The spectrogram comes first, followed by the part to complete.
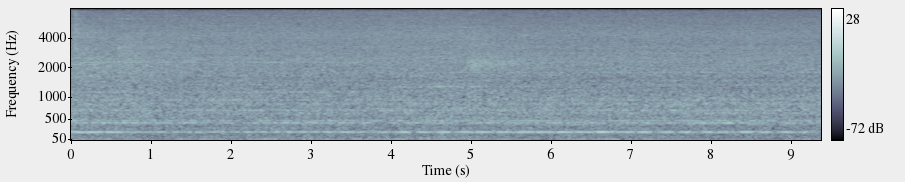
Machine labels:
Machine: fan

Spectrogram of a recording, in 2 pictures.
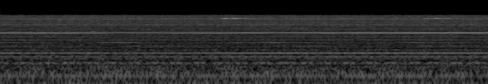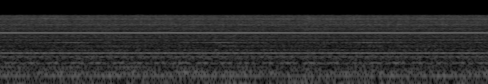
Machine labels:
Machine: pump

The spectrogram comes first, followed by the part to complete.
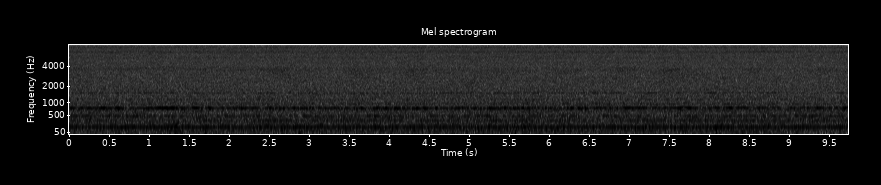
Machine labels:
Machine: fan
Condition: normal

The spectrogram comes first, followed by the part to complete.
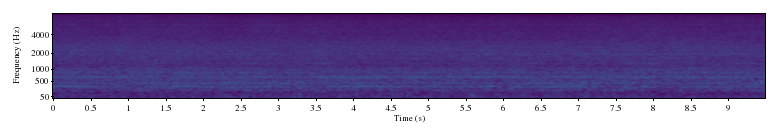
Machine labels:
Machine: fan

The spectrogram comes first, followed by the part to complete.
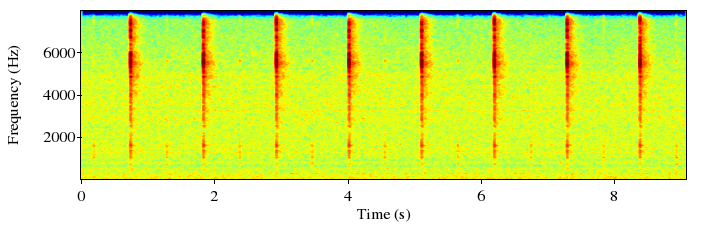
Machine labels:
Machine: valve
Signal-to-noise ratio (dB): 0 dB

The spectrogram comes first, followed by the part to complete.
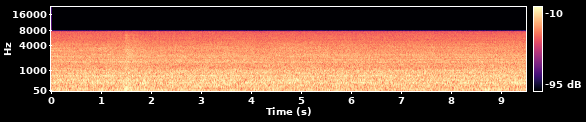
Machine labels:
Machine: fan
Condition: normal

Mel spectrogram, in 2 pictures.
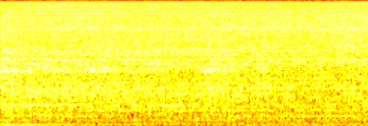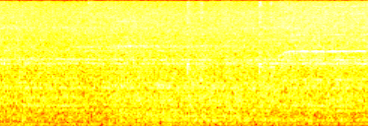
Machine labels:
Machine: slide rail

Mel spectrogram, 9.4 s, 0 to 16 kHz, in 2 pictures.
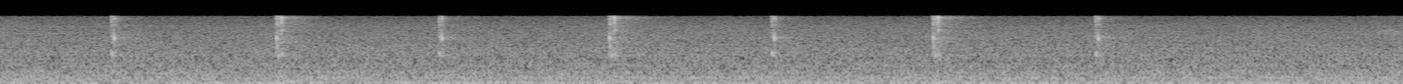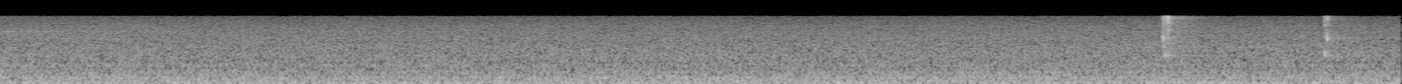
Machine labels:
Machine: valve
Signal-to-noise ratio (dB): -6 dB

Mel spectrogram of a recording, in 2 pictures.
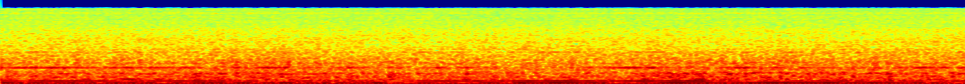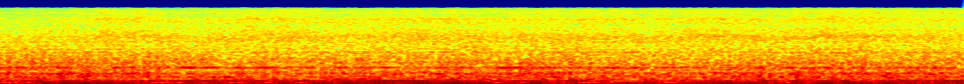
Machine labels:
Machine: fan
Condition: abnormal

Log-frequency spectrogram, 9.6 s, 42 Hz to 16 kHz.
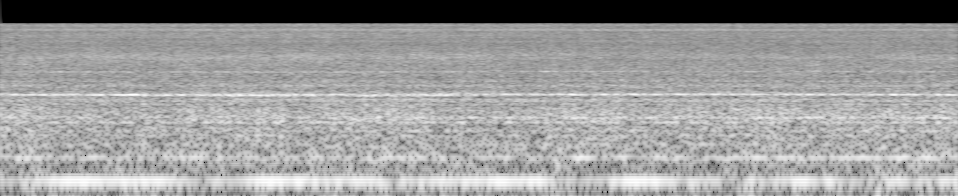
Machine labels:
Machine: fan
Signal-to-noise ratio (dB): 6 dB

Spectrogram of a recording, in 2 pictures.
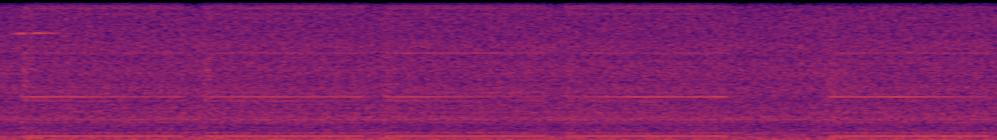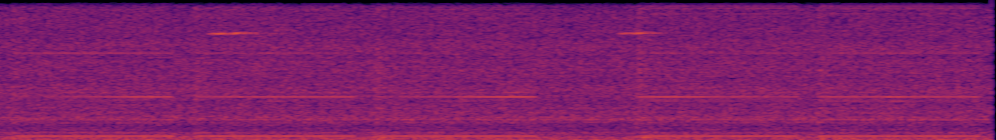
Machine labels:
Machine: slide rail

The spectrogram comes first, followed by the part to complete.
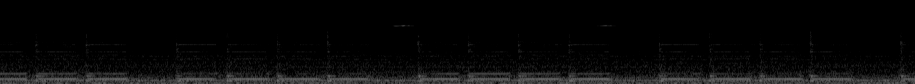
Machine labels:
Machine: slide rail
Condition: normal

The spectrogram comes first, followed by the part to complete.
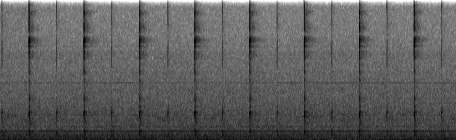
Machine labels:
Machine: valve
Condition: normal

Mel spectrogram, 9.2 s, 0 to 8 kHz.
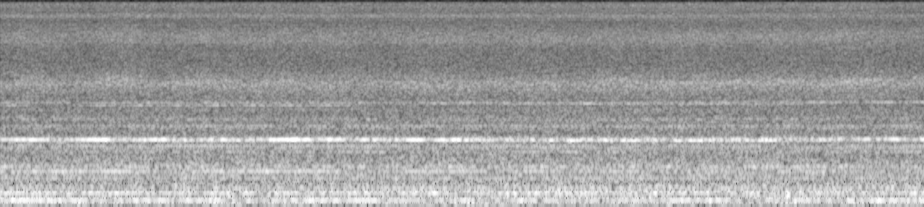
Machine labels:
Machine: fan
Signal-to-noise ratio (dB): -6 dB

